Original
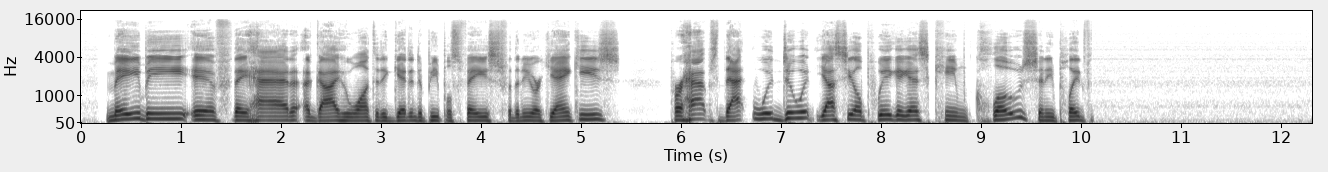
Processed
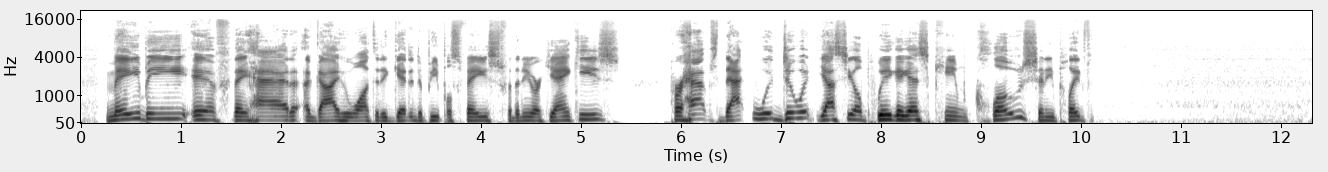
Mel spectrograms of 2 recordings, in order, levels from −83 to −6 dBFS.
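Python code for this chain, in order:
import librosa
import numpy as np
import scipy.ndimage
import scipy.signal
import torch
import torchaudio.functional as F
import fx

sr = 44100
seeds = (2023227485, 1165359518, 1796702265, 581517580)

y = fx.dereverb_blind(x, sr, rt60_s=1.6)
y = fx.brickwall_lowpass(y, sr, high_hz=7500.0, at=(4.4, 4.89))
y = fx.peak_eq(y, sr, hz=230.0, db=12.5, octaves=2.2, at=(7.83, 8.53))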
